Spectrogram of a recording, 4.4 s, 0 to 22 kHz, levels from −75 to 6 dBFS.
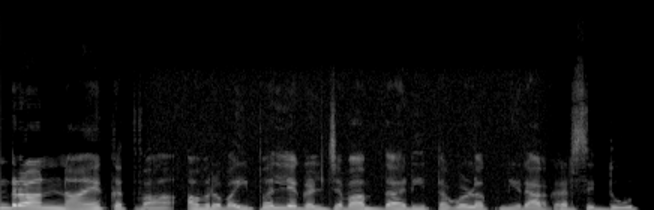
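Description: At 0.81 s the digital radio blends to analogue FM over about 225 ms: hiss rises, treble is cut, level drops about 1 dB; spectrogram shows a hard ceiling and noise floor until 3.80 s.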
